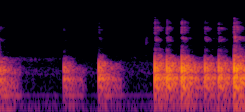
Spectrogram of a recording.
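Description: Pen tapping and scraping on an interactive touchscreen board while a word is handwritten: a few separate taps, then a quick run of taps about seven a second from about a second and a half in.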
